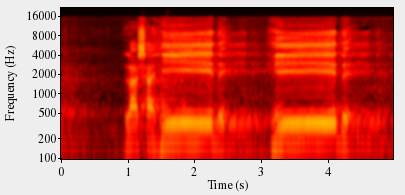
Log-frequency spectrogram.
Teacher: লা শাহিদ হিদ আমরা এটা তিন আলিফ টা পড়বো এবং এখানে কলকলা করে উচ্চারণ করতে হবে দাল সাকিন হয়েছে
